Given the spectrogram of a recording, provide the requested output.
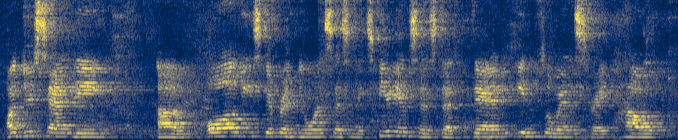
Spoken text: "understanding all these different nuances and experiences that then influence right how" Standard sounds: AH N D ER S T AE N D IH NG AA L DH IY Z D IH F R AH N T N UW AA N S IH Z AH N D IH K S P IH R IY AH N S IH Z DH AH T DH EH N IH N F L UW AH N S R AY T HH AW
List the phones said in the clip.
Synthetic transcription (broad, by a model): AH N D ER S T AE N D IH NG AA L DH IY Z D IH F R AH N T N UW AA N S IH S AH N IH K S P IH R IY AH N S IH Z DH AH T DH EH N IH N F L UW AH N S R AY T HH AW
